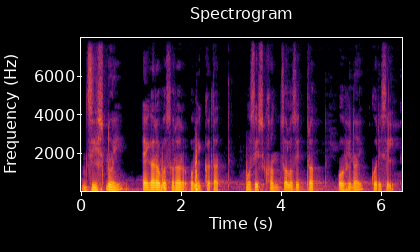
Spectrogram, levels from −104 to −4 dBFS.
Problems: continuous background conversations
